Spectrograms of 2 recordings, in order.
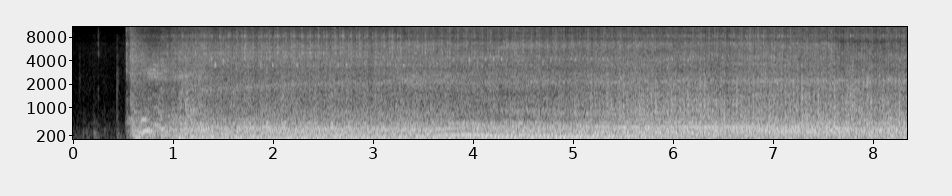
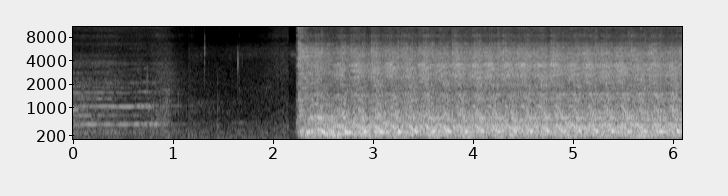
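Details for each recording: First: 2009 tractor at 7,566 engine hours, first start after a January 2025 engine rebuild, still cold. Starts instantly into a steady, even diesel clatter about three beats a second, no misses, no smoke, oil pressure about 4; normal start and idle. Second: Tractor diesel, first start after engine repair; even starter churning, about three turns a second, no firing; cranking no-start until diesel bled through injection lines, starter also worn.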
